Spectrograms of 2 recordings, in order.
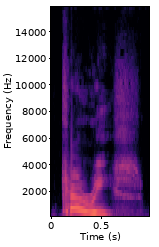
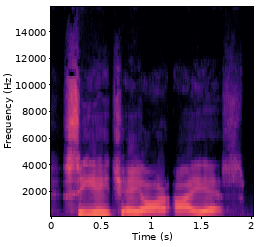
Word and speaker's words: charis: is a Greek word, charis, C-H-A-R-I-S. Now, the Greeks don't say it like that. They drop the C and they say charis. And charis, or we English speakers, we would say charis.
